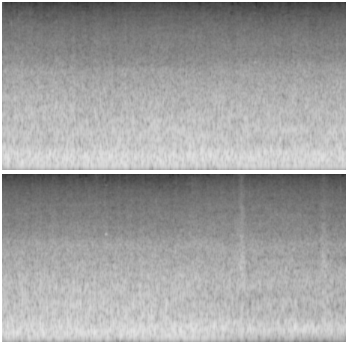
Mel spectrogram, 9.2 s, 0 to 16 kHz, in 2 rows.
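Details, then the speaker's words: Vintage Lakewood Penney's window fan, Redmond 3.4 A motor, after blade balancing, on high speed: steady even whoosh with low constant hum, no wobble or rattle; runs smooth and balanced. "yeah I'm pretty happy with that obviously it still needs to be cleaned and everything but uh it's working it's working just fine"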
